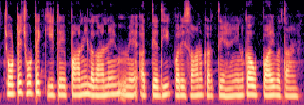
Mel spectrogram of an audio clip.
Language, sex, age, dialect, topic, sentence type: Hindi, female, 31-35, Awadhi Bundeli, agriculture, question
